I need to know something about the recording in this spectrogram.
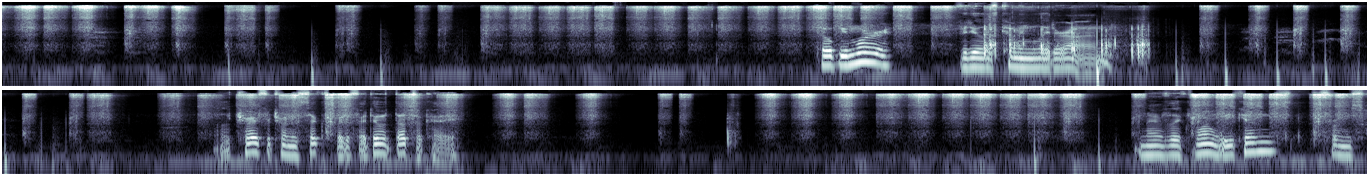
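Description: Footsteps patter on grass and dirt at a steady walking pace.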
